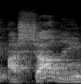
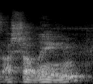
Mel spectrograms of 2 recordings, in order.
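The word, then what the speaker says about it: אֲשַׁלֵּם: The esnach is on the lame, so you don't say Ashalem, it's Ashalem.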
